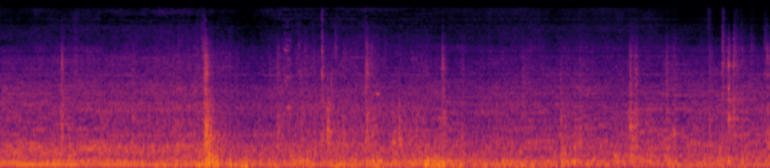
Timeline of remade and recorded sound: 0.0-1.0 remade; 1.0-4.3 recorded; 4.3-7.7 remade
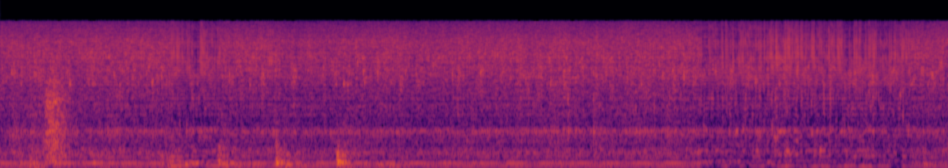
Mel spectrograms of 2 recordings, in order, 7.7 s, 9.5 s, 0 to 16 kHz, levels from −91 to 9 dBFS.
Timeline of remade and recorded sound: 0.0-1.7 recorded; 1.7-2.2 remade; 2.2-7.0 recorded; 7.0-9.1 remade; 9.1-9.5 recorded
